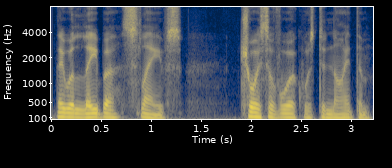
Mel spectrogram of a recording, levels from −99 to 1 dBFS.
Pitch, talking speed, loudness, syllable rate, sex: 95 Hz, 185 wpm, -17 LUFS, 6.0 syllables/s, male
